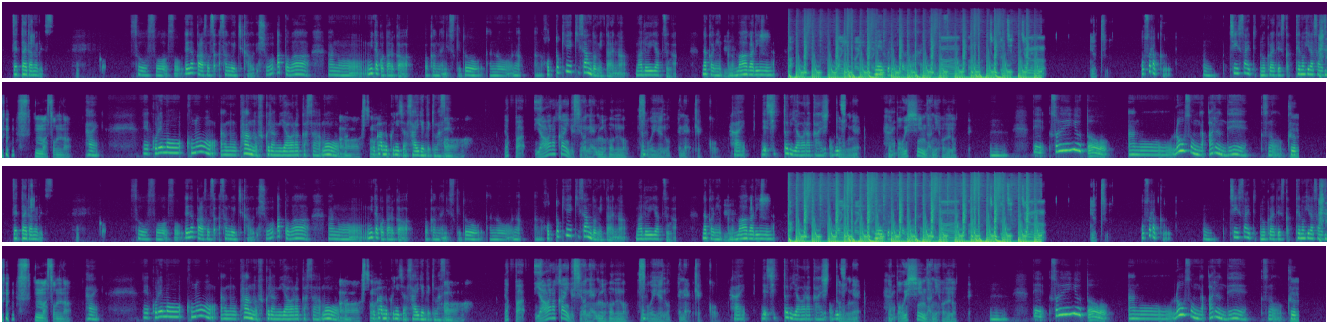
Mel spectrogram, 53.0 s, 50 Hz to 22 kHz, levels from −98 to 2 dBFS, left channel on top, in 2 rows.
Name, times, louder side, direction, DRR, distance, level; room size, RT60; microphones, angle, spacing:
voice 1, 0.2-0.8 2.7-8.2 8.5-10.4 10.6-13.5 14.0-15.5 16.6-16.8 17.4-18.8 22.8-23.4 24.0-24.3 24.6-26.4 28.2-28.5 29.3-33.5 33.9-35.5 39.3-39.4 41.1-41.4 41.7-43.6 44.2-44.4 46.3-48.7 49.0-51.4 51.7-52.5, left 1 dB, 20° left, 1.3 m, -34 dB
voice 2, 14.4-14.8 15.1-15.3 15.7-15.9 16.6-17.8 18.7-20.9 21.8-22.1 26.3-26.6 26.8-27.9 33.2-34.1 35.3-35.9 36.6-40.8 42.9-43.7 44.2-45.6 52.3-52.5, right 2 dB, 15° right, 1.2 m, -41 dB
sound 1, 15.7-20.8, right 3 dB, 30° right, 0.3 m, -24 dB
head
